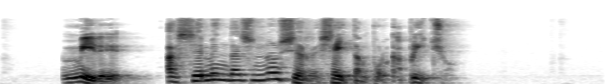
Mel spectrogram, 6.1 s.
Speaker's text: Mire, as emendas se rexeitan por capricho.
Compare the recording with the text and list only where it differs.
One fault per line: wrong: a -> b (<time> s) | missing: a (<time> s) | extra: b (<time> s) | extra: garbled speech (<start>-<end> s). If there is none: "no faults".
extra: non (2.7 s)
